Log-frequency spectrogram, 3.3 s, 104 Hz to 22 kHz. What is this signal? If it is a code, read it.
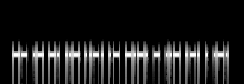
Morse code, heard as a keyed tone, about 44 wpm, 700 Hz. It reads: MANUFACTURER
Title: Top 1751-2000 Words 45wpm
